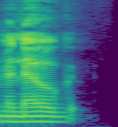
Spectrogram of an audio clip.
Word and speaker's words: Minogue: Minogue. It has a hard G.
